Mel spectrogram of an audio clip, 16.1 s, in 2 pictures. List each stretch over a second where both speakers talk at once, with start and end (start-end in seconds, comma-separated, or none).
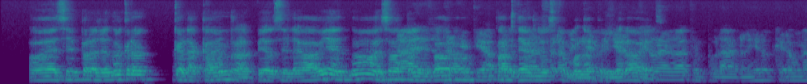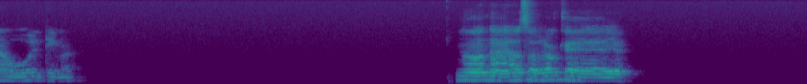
3.9-6.6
